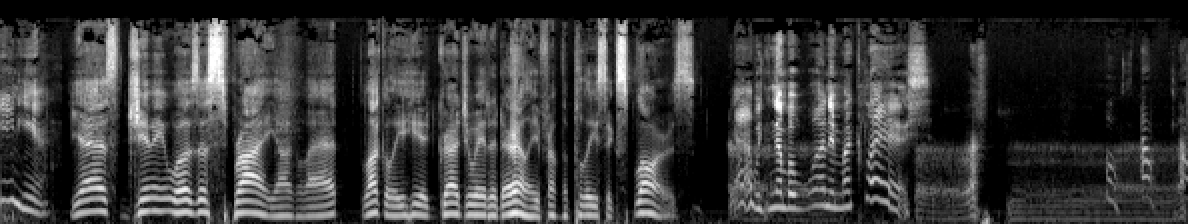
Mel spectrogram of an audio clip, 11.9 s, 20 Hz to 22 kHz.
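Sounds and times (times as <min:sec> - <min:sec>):
speech: 0:00.0 - 0:10.2, 0:11.1 - 0:11.8
dogs growling: 0:07.3 - 0:08.4, 0:09.1 - 0:11.8.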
